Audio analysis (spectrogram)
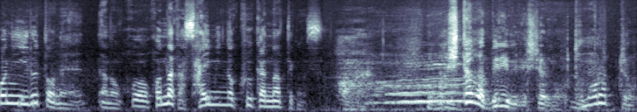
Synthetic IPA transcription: o̞ɲ̟iːɾɯ̟t̪o̞ne̞ano̞kʰoko̞nonakasaimʲĩnːokʰɯ̟ːkãɲ̟inat̪ːe̞kɯ̟̃nesɨha | emaɕi̥t̪aɡabʲiɾʲibʲiɾʲiɕi̥t̪e̞ɾɯnoot̪omaɾɯt̪ːeno

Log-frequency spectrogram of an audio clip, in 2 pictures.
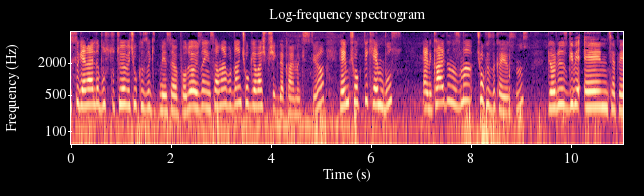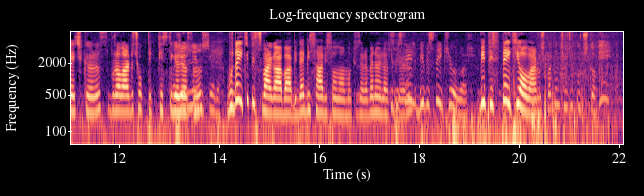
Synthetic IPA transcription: ɯsɯɟe̞nælʲd̪ɛbust̪ʰut̪ʰujo̞vɛt͡ʃʰo̞khɯzlˠɯɟit̪me̞jɛse̞bɛpʰo̞lˠujoojyzd̪ɛninsanlˠaɾbuɾd̪ant͡ʃʰo̞kjavaʃbi̥ʃecilʲd̪ɛkʰajmaki̥st̪ʰijo̞hæmt͡ʃʰo̞k̚d̪ichɛmbus | jaːnikʰajd̪ɯnɯzmɯt͡ʃʰo̞kɦɯzlˠɯkʰajɯjo̞sunuz | ɟø̞ɾd̪ynyzɟibiʔɛnt̪ʰe̞pʰe̞jɛt͡ʃʰɯ̥kʰɯjo̞ɾuz̥buɾalˠaɾd̪at͡ʃʰo̞k̚d̪ic̚pʰist̪ʰiɟø̞ɾyjo̞ɾsunuzbuɾd̪aicʰipist̪vaɾɡaːbaːbid̪ɛbisaːbiso̞no̞lˠmakyze̞ɾɛbænø̞jlʲɛhatɯljoɾiiscʰijolˠaɾbipʰist̪d̪ɛicʰijo̞lˠvaɾmɯʃbakɯnt͡ʃʰo̞d͡ʒukut͡ʃt̪ʰʊ

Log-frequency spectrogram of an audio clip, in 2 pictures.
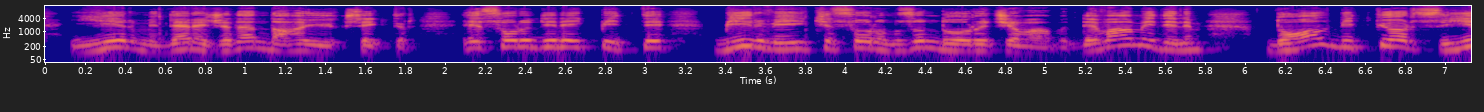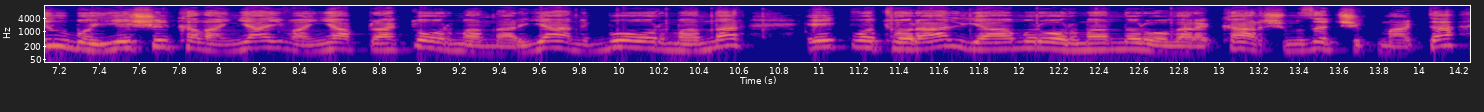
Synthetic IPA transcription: jiɾmid̪e̞ɾe̞d͡ʒe̞d̪ænd̪aɦajycsɛc̚t̪ʰiɾ̥ɛso̞ɾud̪iɾɛc̚bit̪ʰːɪbiɾvɛicʰiso̞ɾumuzund̪o̞ːɾud͡ʒe̞va̰bɯd̪e̞vaːme̞d̪e̞lʲimd̪o̞alˠbit̪̚cøɾsyjɯlˠbo̞jujeʃilʲkʰalˠanjajvanjapɾaklˠɯo̞ɾmanlˠa̰ɾjaːnibuoɾmanlˠaɾɛkvat̪ʰo̞ɾalʲjaːmɯɾo̞ɾmanlˠaɾɯo̞lˠaɾakʰːaɾʃɯmɯzat͡ʃʰɯkma̰k̚t̪ʰa

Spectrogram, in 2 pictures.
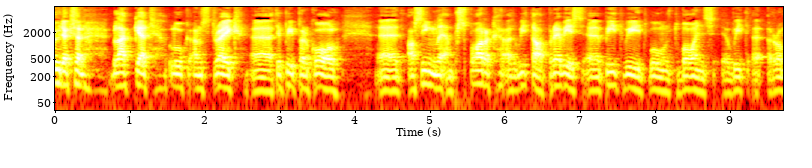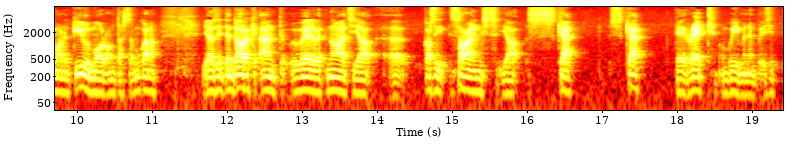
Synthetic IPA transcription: yhdeksænblækːet̪lukæ̃nst̪reikt̪ipipːərkoːl | ɑsiŋɡleæ̰mpspɑrkʋit̪ɑpreʋispiːt̪ʋiːt̪ʋuːnst̪boinsʋit̪romɑnikilmoro̰nt̪æsːæmukɑnɑ | jɑsit̪ːendɑrkænt̪ʋelʋet̪nɑit̪sjɑ̰ | kɑsisɑinsjɑ̰skæk | skæk | d̪̥eret̪o̰nʋiːmːenempḭːsi

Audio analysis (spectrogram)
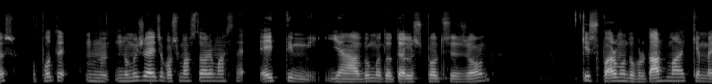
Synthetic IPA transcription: so̞po̞t̪e̞ | no̞mizo̞e̞t͡sipo̞simɐst̪et̪o̞ɾɐimɐst̪e̞et̪imḭʝɐnɐðume̞t̪o̞t̪e̞lo̞st̪u̥pɾo̞t̪u̥se̞zo̞n | cesu̥pɐɾumet̪o̞pɾo̞t̪ɐlmɐce̞me̞

